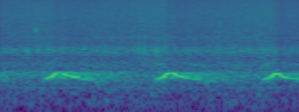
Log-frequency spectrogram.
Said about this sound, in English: He sounds a little forlorn there. I hope the mate shows up. That is one relentless owl. Yeah, it keeps going.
